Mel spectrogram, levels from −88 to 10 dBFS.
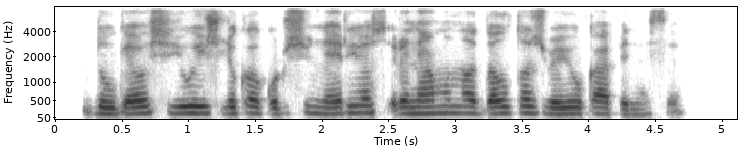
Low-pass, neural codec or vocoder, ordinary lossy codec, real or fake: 7.2 kHz; codec, 24 kHz, 6 kbps, HILCodec; MP3, 64 kbps; fake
